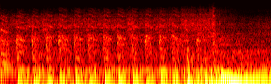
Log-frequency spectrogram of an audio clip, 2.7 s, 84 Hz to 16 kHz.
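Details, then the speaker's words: 1989 Jeep Cherokee XJ, recently bought, fuel pump probably audible: steady cranking pulses about six a second for roughly two seconds before it catches and settles; takes a second to start. "takes a second to start"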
